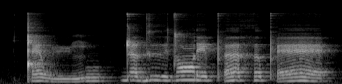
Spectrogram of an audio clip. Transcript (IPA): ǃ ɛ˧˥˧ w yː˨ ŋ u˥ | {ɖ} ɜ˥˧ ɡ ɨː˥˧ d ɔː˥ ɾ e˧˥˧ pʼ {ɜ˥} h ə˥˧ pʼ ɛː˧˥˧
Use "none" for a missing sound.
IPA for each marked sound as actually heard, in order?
ɖ, ɜ˧˥˧

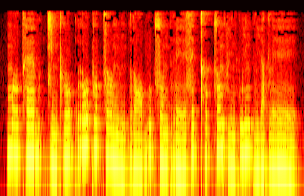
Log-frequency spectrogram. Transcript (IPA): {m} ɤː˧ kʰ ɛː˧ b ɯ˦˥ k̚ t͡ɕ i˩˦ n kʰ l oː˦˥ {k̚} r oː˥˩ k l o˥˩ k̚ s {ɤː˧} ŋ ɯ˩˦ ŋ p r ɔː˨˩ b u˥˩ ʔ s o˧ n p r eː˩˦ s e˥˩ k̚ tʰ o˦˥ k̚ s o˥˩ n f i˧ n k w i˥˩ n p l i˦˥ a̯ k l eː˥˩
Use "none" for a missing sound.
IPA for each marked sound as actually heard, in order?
m, k̚, ɤː˧

